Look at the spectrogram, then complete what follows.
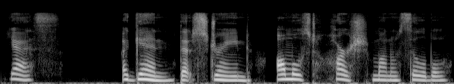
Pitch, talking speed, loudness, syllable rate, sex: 205 Hz, 90 wpm, -17 LUFS, 4.1 syllables/s, female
